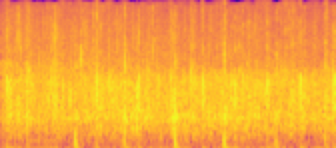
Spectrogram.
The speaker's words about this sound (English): So let's give Dan a hand. He's a great guy.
